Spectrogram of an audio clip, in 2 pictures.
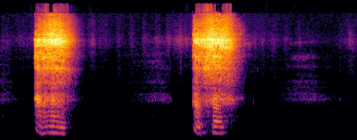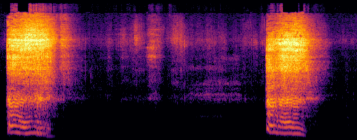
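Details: Adult man with a cold, sensitive nose, congestion and cough after cold, windy mountain weather. A wet sneezing fit: four loud, explosive, wet sneezes in quick succession with quiet sniffling between.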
